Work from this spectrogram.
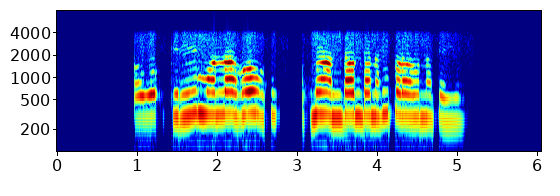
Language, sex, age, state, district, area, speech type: Hindi, female, 60+, Uttar Pradesh, Sitapur, rural, conversation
